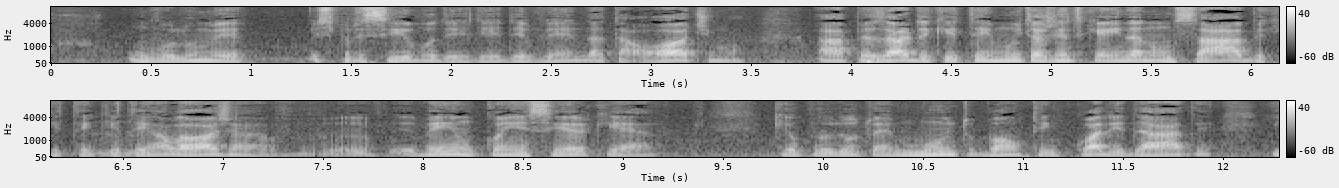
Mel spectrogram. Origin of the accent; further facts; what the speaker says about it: Constantina, Rio Grande do Sul, Brazil; also born or lived in Sarandi; Eu sou natural de Constantina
